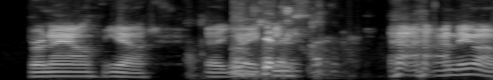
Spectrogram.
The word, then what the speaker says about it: Vernal: I still can't pronounce it. Utah, where I believe it's Vernal. Vernal, yeah.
